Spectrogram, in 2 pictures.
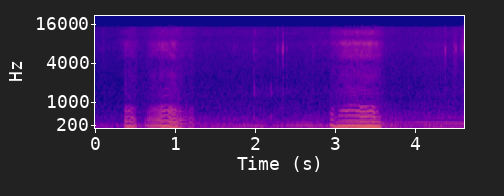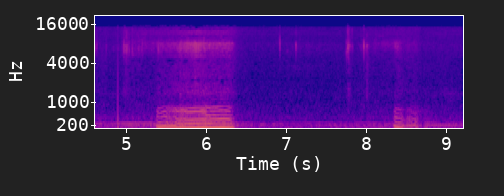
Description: Sleeping cat snores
